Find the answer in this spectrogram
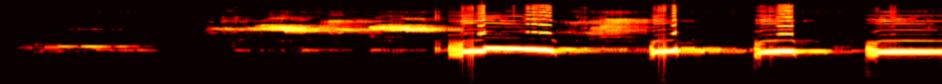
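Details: Zebra dove, Bangkok type, played to provoke reluctant birds into singing: faint chirps from other birds first, then a loud rising-falling coo and three clipped, gurgling coos at a steady pace.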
